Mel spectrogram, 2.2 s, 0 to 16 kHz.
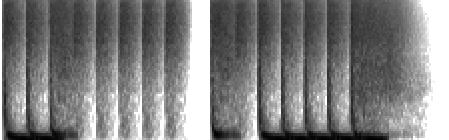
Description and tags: FL Loop 6
Another Cool Funky groove I created in FL Studio 12. the 6th in my series.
